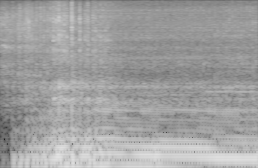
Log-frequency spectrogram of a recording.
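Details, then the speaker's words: Vauxhall Corsa with replacement engine, first start after building oil pressure and reconnecting the coils: catches, revs briefly, settles into a deep even run; sounds sweet apart from loud boomy big-bore exhaust, flexi section blowing. "Nice. Sounds alright, that, doesn't it? Apart from the big bore exhaust. Yeah. So it sounds sweet there, that."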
